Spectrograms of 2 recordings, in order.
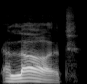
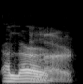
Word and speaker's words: alert: catch now uh sharia if you're pronouncing the british ipa art should be silent a lot but alert alert in american english okay i often mix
